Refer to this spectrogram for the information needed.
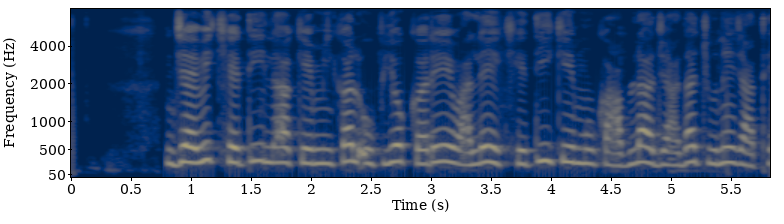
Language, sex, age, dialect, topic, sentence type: Chhattisgarhi, female, 60-100, Western/Budati/Khatahi, agriculture, statement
